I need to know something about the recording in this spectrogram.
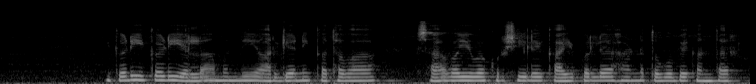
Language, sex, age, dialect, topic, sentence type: Kannada, male, 18-24, Northeastern, agriculture, statement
